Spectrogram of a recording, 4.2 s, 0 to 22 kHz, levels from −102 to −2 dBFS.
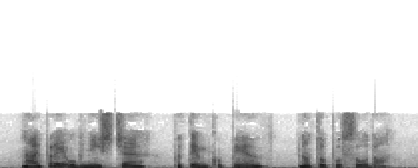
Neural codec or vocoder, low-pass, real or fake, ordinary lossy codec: codec, 16 kHz, 1.1 kbps, Voila-Tokenizer; 7.2 kHz; fake; AAC, 32 kbps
